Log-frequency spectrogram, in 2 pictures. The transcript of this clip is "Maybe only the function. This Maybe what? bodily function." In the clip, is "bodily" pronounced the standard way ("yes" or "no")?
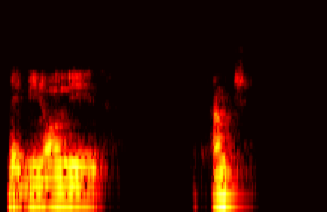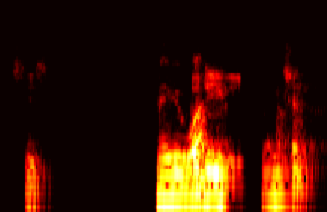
no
